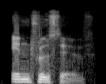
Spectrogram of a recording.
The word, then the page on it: intrusive: British English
